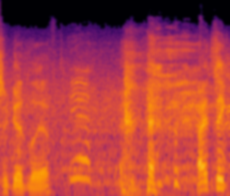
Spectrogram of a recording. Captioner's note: laughs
